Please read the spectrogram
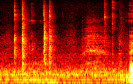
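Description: About five short, sharp clicks from a computer keyboard and mouse being used at a desk, coming in two quick pairs and one single click.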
